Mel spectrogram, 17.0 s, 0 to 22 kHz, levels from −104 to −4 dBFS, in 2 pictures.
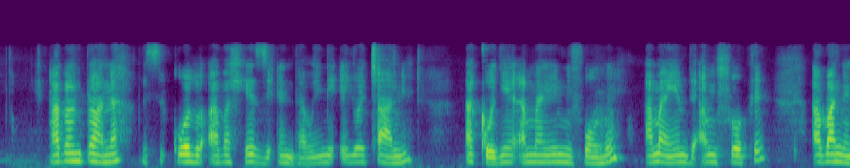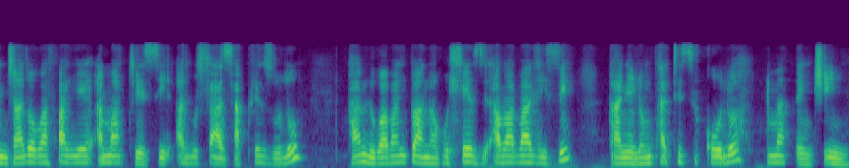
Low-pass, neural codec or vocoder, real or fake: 7.2 kHz; codec, 24 kHz, 1 kbps, SNAC; fake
